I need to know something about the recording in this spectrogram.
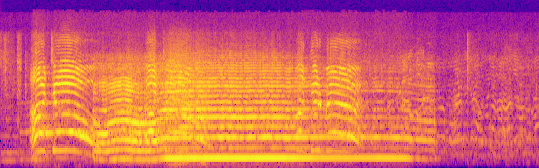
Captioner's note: yelling & horn blowing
